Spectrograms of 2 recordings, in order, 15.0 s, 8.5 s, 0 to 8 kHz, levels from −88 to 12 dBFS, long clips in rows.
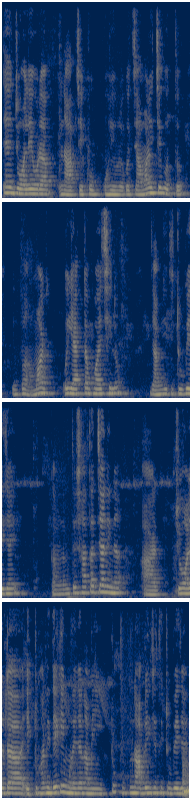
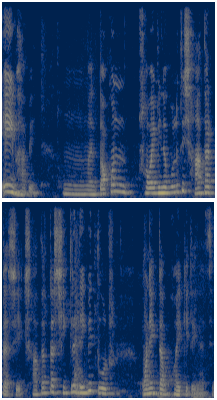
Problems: background sounds at intervals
